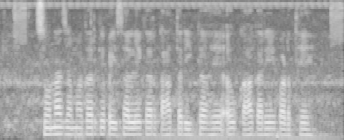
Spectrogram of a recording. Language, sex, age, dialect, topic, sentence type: Chhattisgarhi, male, 25-30, Eastern, banking, question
